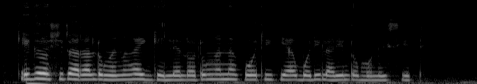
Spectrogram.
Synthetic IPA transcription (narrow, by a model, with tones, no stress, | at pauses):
ke˦ɡe˦ɾo˨ʃi˦ta˨ɾa˦ltu˨ŋa˨na˦ŋɡa˦i˨ɡe˨lɛ˨lɔ˨tu˦ŋa˦na˦ko˨˦ti˦ti˦a˦bo˨ti˦la˨ɾi˦ndo˨mo˨nu˨i˨si˦t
